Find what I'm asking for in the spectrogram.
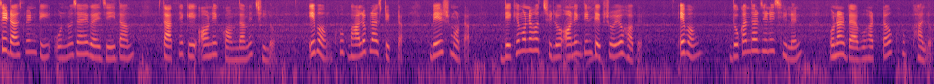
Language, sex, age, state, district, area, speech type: Bengali, female, 45-60, West Bengal, Paschim Bardhaman, urban, spontaneous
